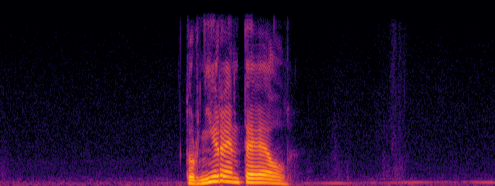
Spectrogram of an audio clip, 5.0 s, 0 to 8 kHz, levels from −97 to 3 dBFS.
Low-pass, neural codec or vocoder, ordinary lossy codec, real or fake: 7.2 kHz; vocoder, 44.1 kHz, 128 mel bands every 512 samples, BigVGAN v2; none; fake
